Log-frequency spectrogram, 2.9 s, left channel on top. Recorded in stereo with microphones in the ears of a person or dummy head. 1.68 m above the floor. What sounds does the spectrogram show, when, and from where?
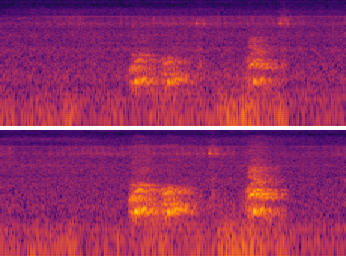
1.1 s a shout: 30° right (ahead or behind)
